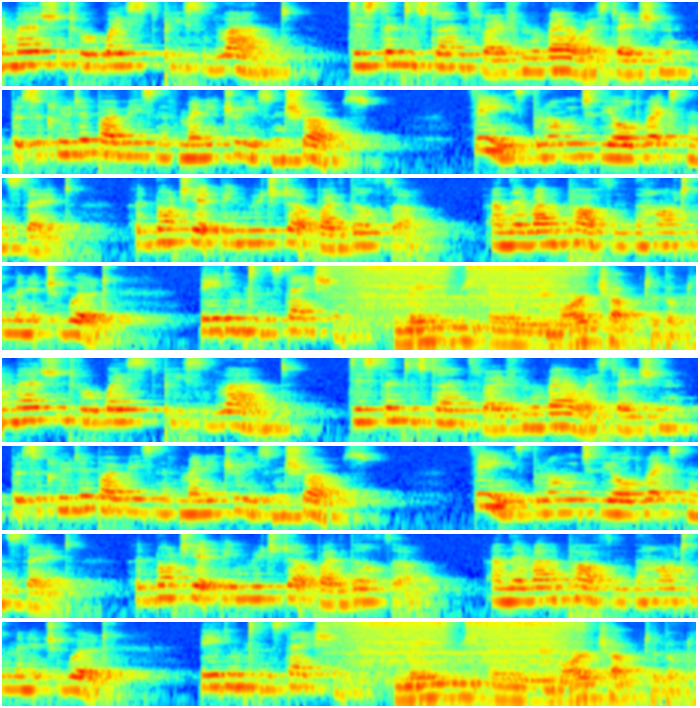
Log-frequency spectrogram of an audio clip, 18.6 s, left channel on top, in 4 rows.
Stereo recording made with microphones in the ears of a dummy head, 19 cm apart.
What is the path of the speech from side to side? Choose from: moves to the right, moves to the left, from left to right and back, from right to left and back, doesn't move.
doesn't move.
